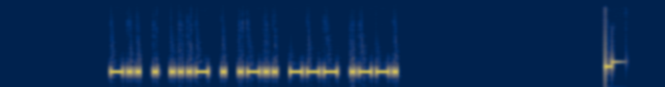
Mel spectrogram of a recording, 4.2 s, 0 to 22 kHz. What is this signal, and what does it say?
Morse code, heard as a keyed tone, about 44 wpm, 700 Hz. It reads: DEVELOP
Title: Seven Letter Words - 45wpm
